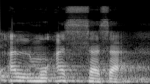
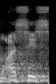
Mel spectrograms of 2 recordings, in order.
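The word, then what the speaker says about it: المؤسَّس: Kalau ini isim maf'ul, bukan muassis bacanya, tapi al muassasa. Ini al muassis, yang dibangun. Kalau al muassis yang membangun namanya, ya. Al muassis yang membangun, al muassas yang dibangun.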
